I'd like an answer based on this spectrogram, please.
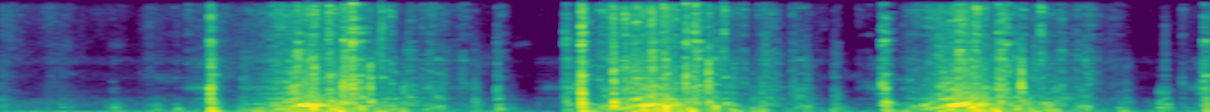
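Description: Briggs & Stratton mower engine being pull-started by its recoil rope three times, each pull about a second long, beginning with a click, and a fourth pull starting at the end. The engine turns over but never fires: a no-start that the owner traces to bad gas in the tank.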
